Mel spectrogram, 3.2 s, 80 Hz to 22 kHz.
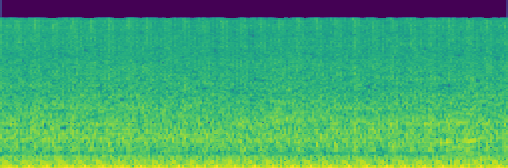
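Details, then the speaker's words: Ford SOHC 2.0 Pinto engine with twin Weber 40 DCOE 151 carburettors in a Sierra-based kit car, idling before balancing: uneven lumpy idle about three beats a second; carbs deliberately out of balance, to be synchronized with an airflow meter. "this is often what what your engine will sound like when you first put a pair of four T's on it so whatever engine you got this doesn't sound too bad but it is out of balance we've done that on purpose"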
